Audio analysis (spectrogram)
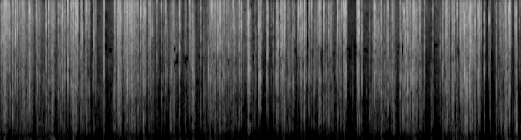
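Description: A thin clear plastic sheet is pressed flat and rolled between palms and fingertips, producing a steady run of bright, dense crinkles and rubbing crackles. The sound is almost entirely high-pitched with no low end, and each crackle stops almost instantly.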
